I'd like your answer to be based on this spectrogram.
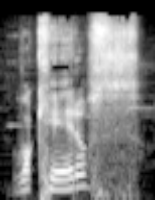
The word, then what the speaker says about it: vaquero: Vaqueros skrives det. Uttales vaquero, det jo da en hesteridende kvegeter som har sine røtter fra den iberiske halvøya.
